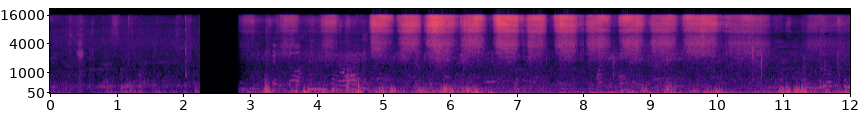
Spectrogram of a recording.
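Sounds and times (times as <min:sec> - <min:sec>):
broom scrubbing wet concrete: 0:02.8 - 0:12.0.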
